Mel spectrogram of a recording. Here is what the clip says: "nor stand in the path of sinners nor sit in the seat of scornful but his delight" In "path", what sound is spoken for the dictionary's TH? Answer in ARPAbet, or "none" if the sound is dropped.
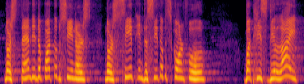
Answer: T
